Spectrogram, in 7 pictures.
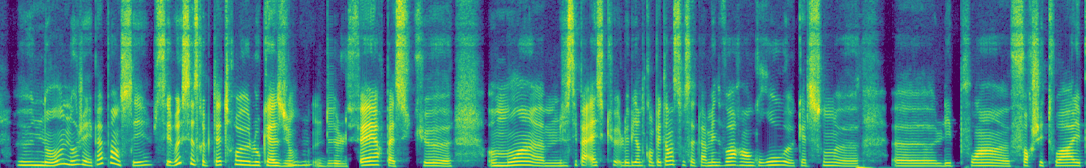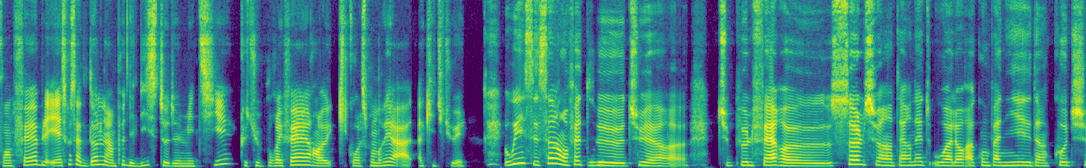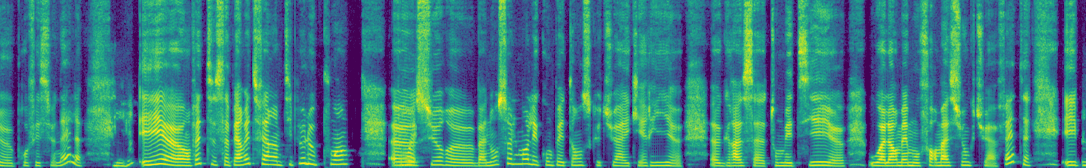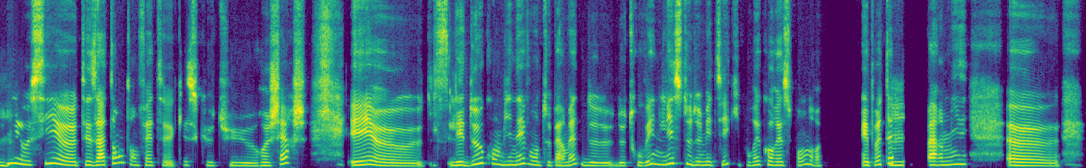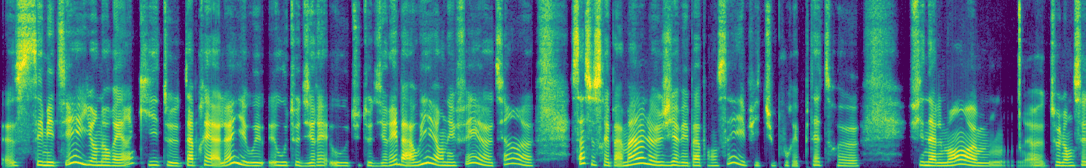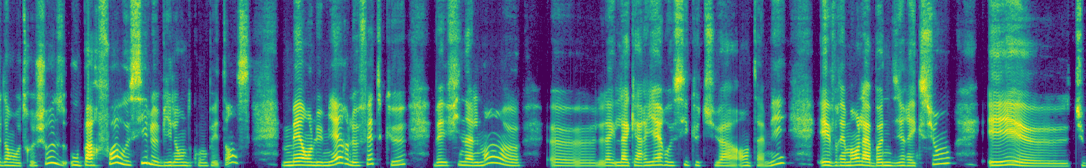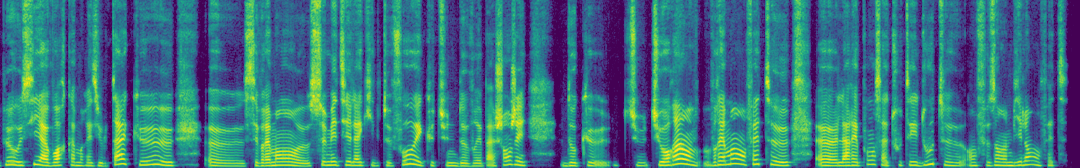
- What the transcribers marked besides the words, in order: other background noise
- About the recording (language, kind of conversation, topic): French, advice, Pourquoi est-ce que je doute de ma capacité à poursuivre ma carrière ?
